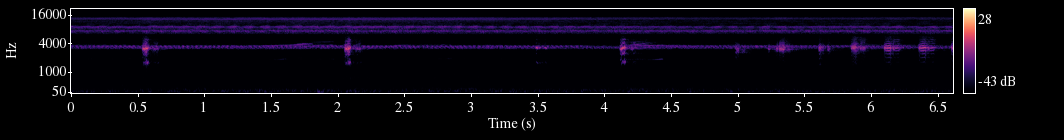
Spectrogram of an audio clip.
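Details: Tree frogs calling to court one another: sharp, short clicks at first spaced about one and a half to two seconds apart, then a quicker run of clicks near the end, set against a steady, high, ringing insect drone.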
